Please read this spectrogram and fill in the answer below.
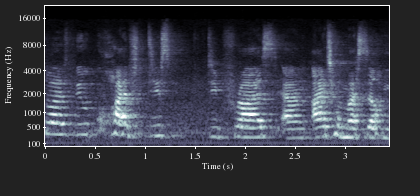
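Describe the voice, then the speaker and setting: A woman speaks at a moderate pace in a fairly high pitch. Noticeable background noise and audible room echo surround her. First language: not English. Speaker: volunteer peer tutor. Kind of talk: presentation. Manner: halting.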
